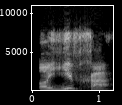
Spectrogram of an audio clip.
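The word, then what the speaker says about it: אֹיִבְךָ: It's written Aleph Vav Yud, Vet Yud, Chaf Sofit, but it's pronounced Oyivcha.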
